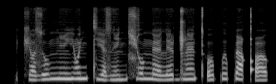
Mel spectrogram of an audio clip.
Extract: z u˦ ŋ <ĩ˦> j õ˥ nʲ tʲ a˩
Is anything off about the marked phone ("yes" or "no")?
no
